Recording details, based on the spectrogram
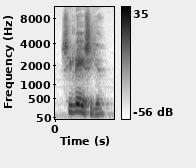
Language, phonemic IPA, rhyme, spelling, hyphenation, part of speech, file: Dutch, /ˌsiˈleː.zi.ə/, -eːziə, Silezië, Si‧le‧zië, proper noun, Nl-Silezië.ogg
